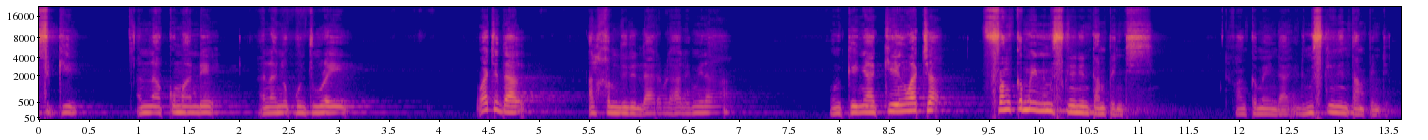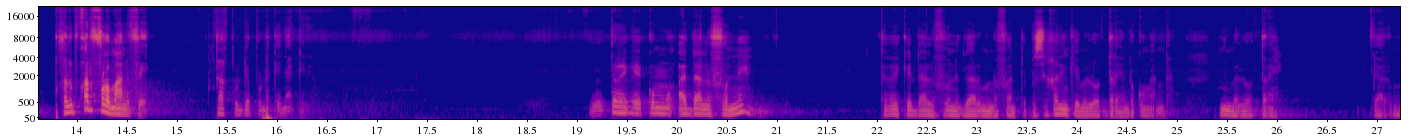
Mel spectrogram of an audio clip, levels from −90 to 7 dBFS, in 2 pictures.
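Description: No technical faults can be heard anywhere in this speech recording. There is nothing in the audio that needs to be placed on a timeline or explained.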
